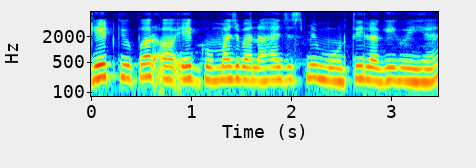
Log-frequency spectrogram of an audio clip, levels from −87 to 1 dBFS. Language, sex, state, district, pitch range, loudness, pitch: Hindi, female, Uttar Pradesh, Deoria, 190-210 Hz, -23 LUFS, 200 Hz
